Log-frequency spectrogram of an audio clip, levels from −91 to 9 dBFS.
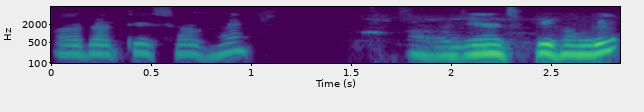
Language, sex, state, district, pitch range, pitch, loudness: Hindi, female, Uttar Pradesh, Deoria, 200-220 Hz, 205 Hz, -28 LUFS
